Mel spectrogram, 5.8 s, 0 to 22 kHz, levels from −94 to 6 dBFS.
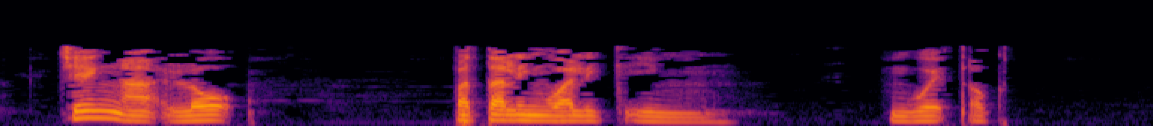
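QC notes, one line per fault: Throughout, MP3 compression. Nothing above 5.5 kHz remains. The speech sounds watery and swirly. This is likely a starved encoder, consistent with a bitrate near 14 kbps.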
